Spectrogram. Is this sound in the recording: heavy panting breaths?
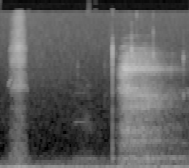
yes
